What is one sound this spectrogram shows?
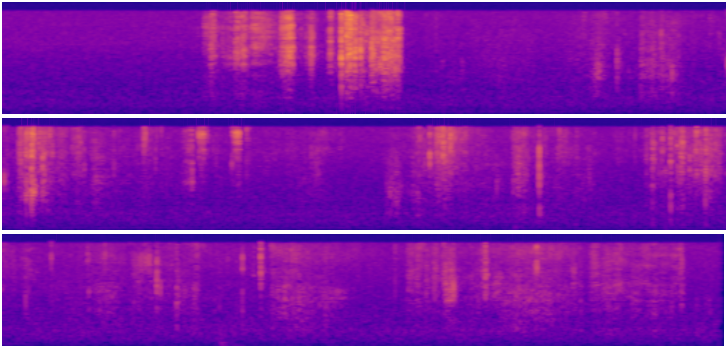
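Aluminium foil crinkles as foil-wrapped food is handled.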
